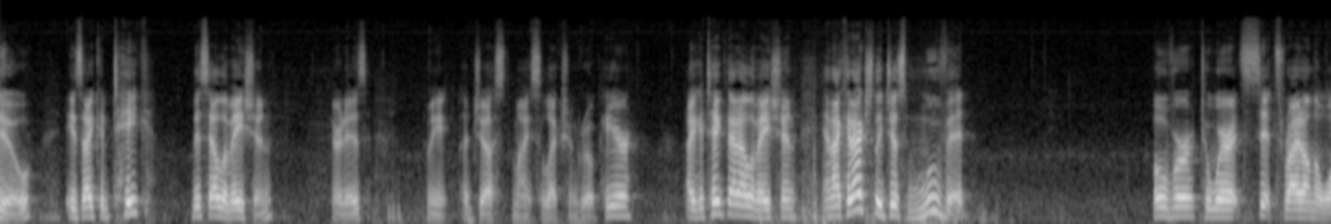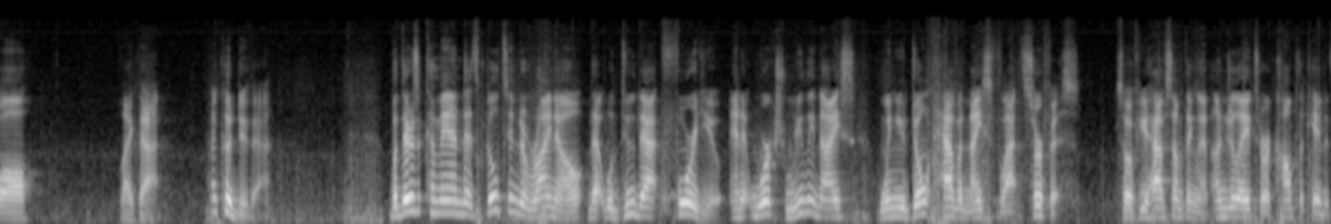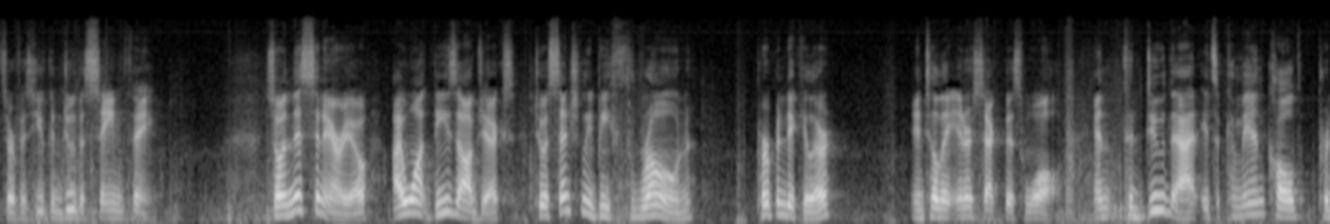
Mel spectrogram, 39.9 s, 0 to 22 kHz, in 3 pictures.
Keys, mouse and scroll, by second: 0.0-0.8 scroll, 0.8 click, 2.5 click, 3.4 click, 4.2 right click, 4.5 middle click, 5.2 right click, 6.3 click, 7.2 right click, 8.5-8.8 typing, 8.8 Return, 10.4 click, 12.1 click, 12.5-13.2 scroll, 13.2 click, 13.9 typing, 16.7 right click, 17.9 ctrl+z, 18.9-19.6 scroll, 19.6-20.0 scroll, 20.0 right click, 30.8 click.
